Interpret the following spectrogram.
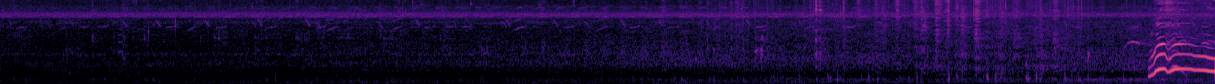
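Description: Horse cantering on a sand arena, its hoofbeats faint at first and growing louder as it comes closer. Near the end a loud high-pitched call sweeps up and then slowly falls for about a second.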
